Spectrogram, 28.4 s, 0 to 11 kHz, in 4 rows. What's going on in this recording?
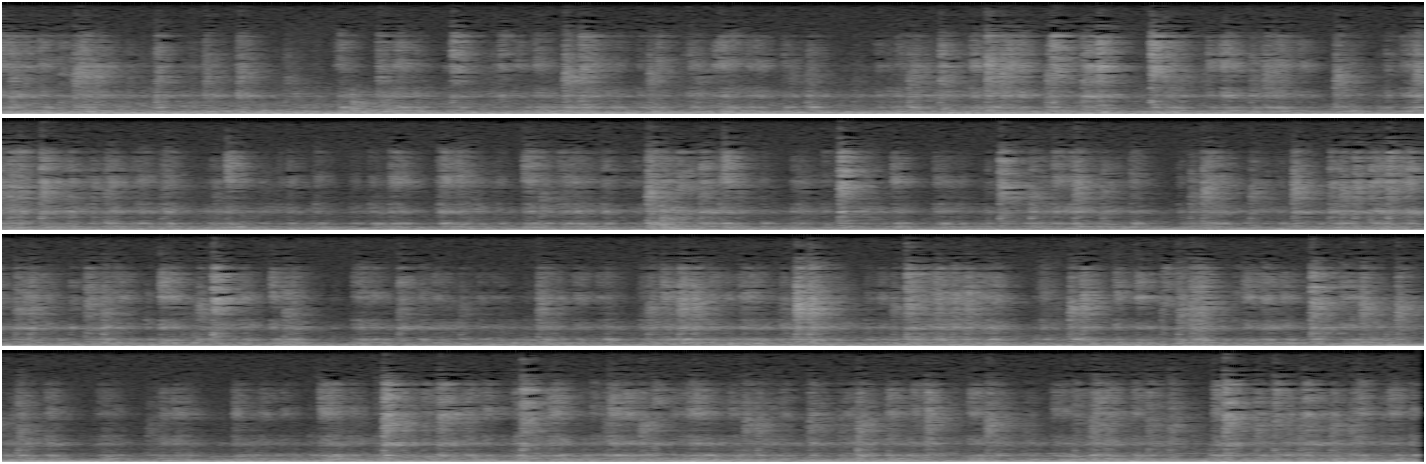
radiator noise
This was recorded in a small warehouse studio while the radiator was heating up the space. Used a Zoom H2. Very chaotic and noisy; interesting.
